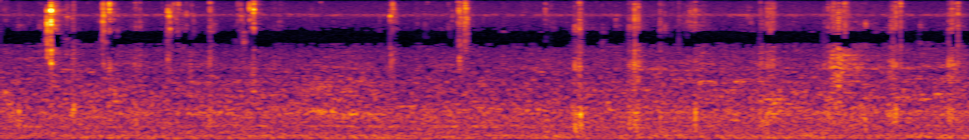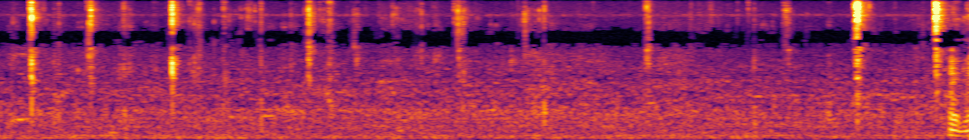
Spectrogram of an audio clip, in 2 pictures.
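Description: A young man chews crunchy fruit with his mouth close by.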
